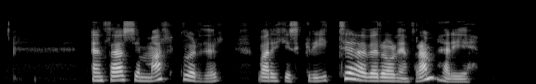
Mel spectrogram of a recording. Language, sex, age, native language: Icelandic, female, 40-49, Icelandic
